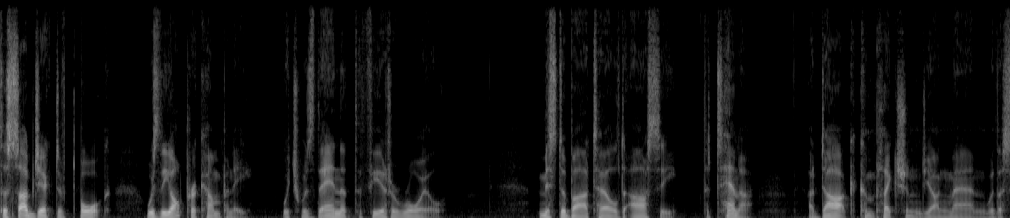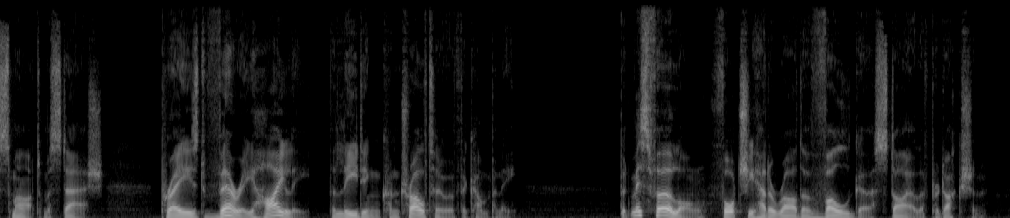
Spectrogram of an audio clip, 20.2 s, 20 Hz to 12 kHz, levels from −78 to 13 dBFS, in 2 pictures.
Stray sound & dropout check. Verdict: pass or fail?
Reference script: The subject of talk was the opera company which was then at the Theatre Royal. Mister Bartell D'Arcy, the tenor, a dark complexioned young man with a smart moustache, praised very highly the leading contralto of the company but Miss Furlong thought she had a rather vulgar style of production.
fail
